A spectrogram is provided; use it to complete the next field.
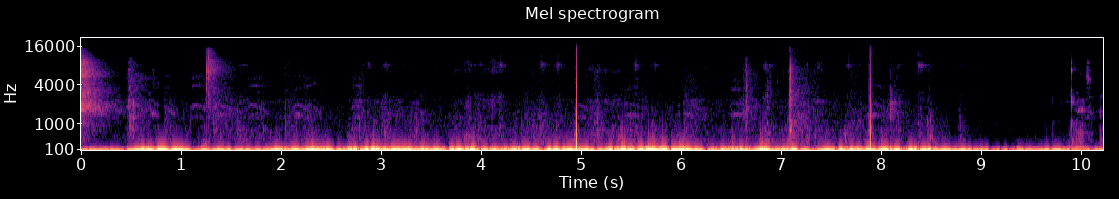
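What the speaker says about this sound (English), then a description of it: "I can hear crows outside." Crows caw faintly in the distance outside, partly buried under loud, close rumbling and handling noises with a few sharp clicks, in Aokigahara forest, Japan.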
